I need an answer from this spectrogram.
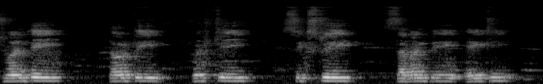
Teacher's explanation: Here you just look at the stress on the first syllable.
